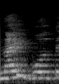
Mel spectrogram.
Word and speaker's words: knife: NIFE लिख देते हैं, लेकिन यहाँ पे K जो है वो साइलेंट होता है, यानी कि K हम लोग बोलते नहीं है, हम लोग नाइफ बोलते हैं, लेकिन लिखने में हम लोग K का यूज करते हैं।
